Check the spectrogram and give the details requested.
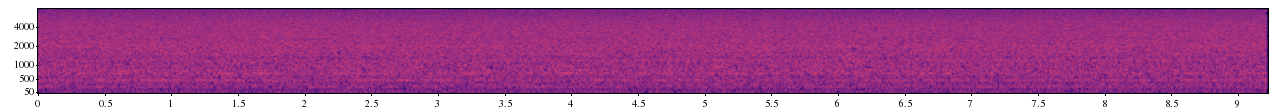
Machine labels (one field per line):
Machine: fan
